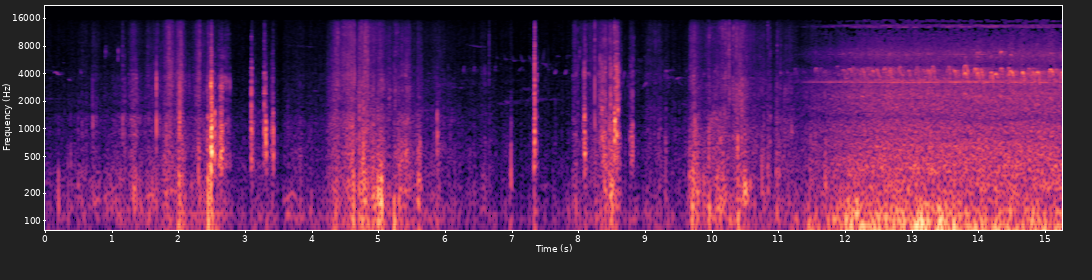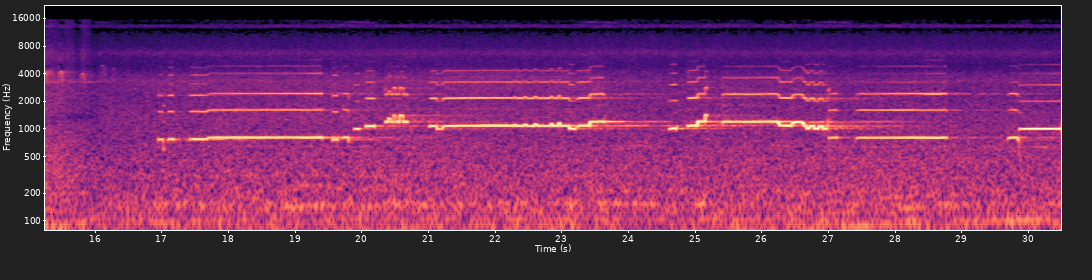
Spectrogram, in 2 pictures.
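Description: Scattered rustles and knocks for about the first ten seconds. Then a steady rushing noise comes in, and from about halfway a slow flute melody plays as background music.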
